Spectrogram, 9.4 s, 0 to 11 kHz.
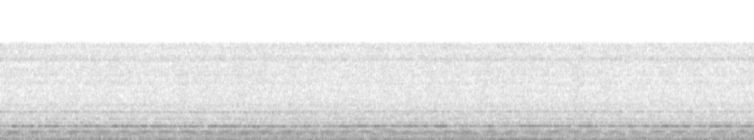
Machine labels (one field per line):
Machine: fan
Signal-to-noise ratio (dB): -6 dB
